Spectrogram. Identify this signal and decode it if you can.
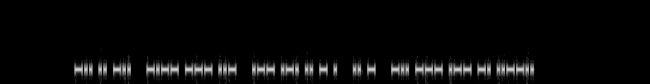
Morse code, heard as a keyed tone, about 45 wpm, 700 Hz. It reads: DID YOU WRITE IT DOWN?
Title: Sentences from Top 1000 Words - Review Part 1 - 50wpm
